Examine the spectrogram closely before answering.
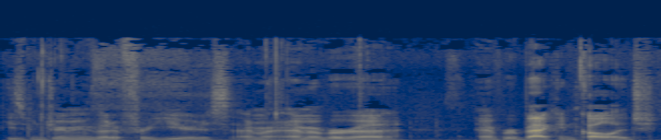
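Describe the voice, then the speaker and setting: Deep raspy guy in his 40s, chatty podcast host, keeps laughing. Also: flat delivery, fast talker. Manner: laughs often, joking, chatty. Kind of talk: casual chat.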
